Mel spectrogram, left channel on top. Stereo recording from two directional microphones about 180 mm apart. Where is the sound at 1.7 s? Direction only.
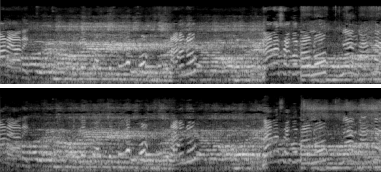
10° right (ahead or behind).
